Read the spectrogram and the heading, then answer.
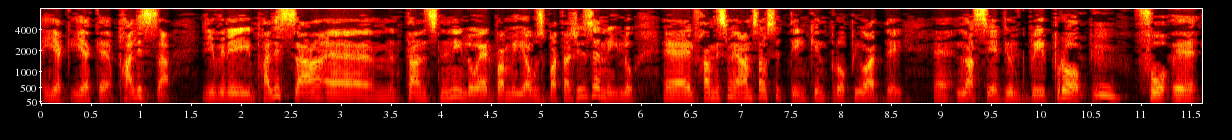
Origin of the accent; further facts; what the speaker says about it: Mosta, Northern Region, Malta; pereżempju jiena mill-Mosta u l-laqmijiet għadhom popolari kullum kien.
